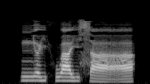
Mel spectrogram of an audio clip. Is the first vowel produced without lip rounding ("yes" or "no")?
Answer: yes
